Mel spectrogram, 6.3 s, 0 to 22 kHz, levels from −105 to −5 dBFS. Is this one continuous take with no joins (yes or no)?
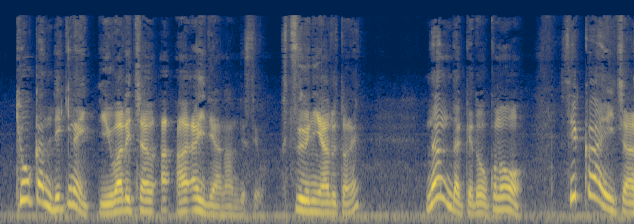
yes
